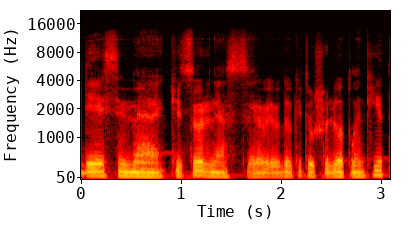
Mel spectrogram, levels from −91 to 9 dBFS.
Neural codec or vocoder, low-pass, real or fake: codec, 32 kHz, 1.9 kbps, SNAC; 14.4 kHz; fake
